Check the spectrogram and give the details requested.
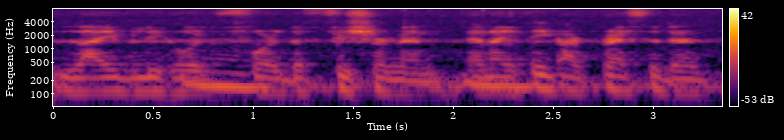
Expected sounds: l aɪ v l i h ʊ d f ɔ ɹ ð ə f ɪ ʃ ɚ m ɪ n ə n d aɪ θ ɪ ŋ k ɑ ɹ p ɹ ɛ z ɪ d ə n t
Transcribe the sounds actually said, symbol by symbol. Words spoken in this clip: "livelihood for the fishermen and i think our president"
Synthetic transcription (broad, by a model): l aɪ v l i h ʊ d f ɔ ɹ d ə f ɪ ʃ ɚ m ɪ n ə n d aɪ t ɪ ŋ k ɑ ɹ p ɹ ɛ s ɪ d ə n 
